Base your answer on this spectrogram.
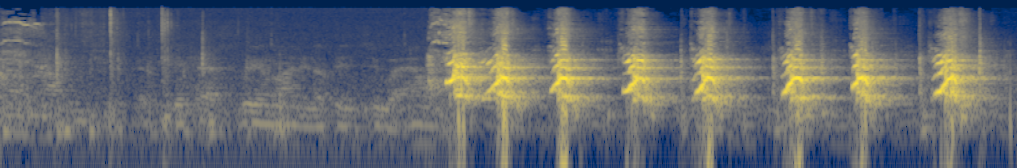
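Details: After three near-silent seconds, greyhounds that have spotted a squirrel at the bird feeder launch into a steady run of eight loud, rough barks, about two per second, fairly even in strength; three dogs, one a foster.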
